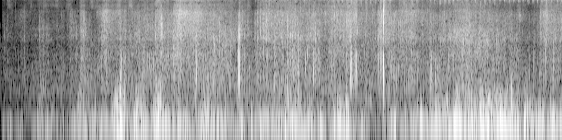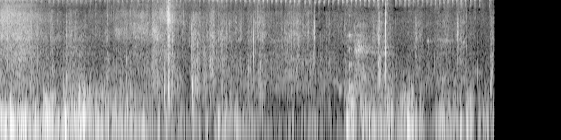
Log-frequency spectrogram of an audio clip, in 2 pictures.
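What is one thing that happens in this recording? Footsteps crunch on a sandy, gravelly trail.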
